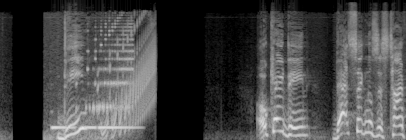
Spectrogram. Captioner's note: buzzer sound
